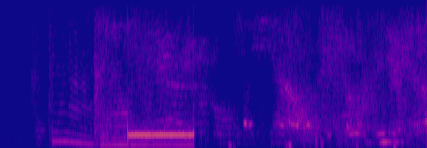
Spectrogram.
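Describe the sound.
Electronic telephone tones after a dropped call: short warbling tones lead into a steady, level beep, and then a voice talks.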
